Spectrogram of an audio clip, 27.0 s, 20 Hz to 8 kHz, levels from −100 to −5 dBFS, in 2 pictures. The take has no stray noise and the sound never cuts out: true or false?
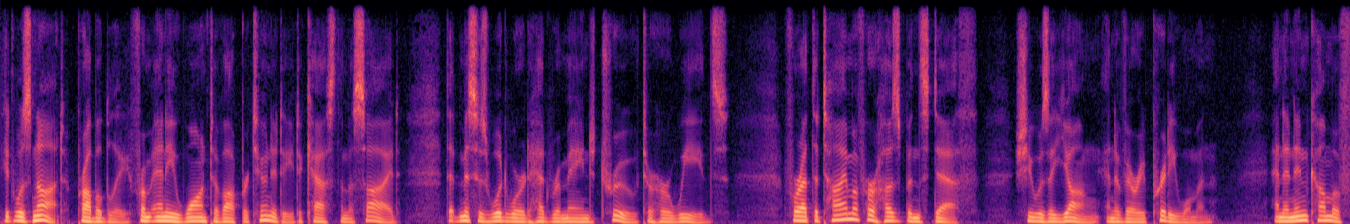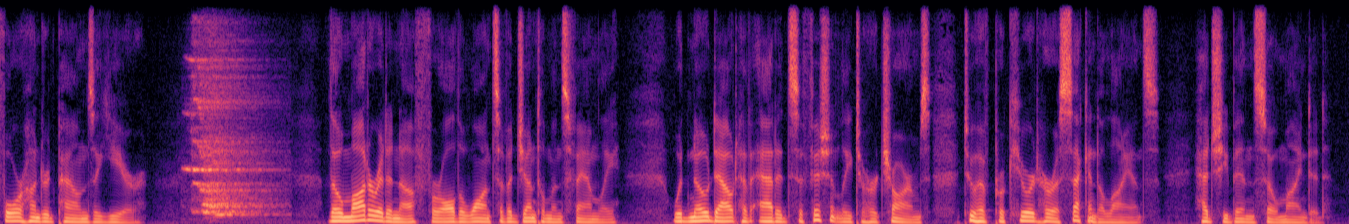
false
